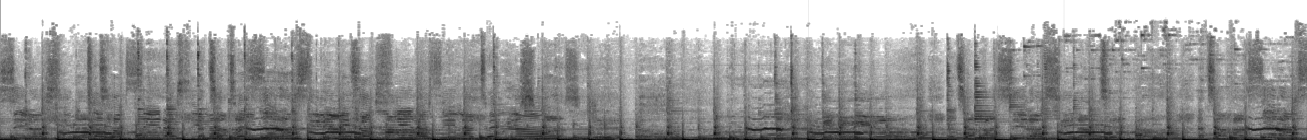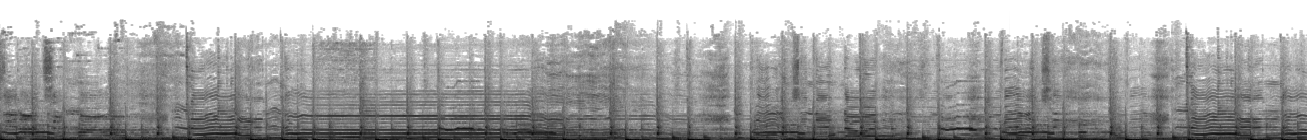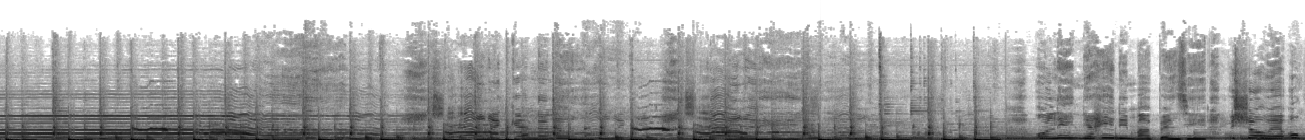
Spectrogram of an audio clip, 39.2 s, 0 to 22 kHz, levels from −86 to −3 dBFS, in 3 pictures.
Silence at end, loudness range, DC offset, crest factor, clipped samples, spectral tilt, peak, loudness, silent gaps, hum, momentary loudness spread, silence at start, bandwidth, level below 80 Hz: 0 s; 1 LU; under 0.1%; 10 dB; under 0.1%; -5 dB/octave; 0 dBFS; -11 LUFS; none; none; 3 LU; 0 s; 17.5 kHz; -12 dBFS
